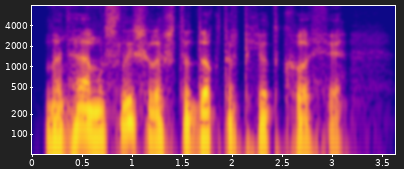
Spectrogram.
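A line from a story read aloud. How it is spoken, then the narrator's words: Hoarse bass voice. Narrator (Russian): проговорила она хриплым басом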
